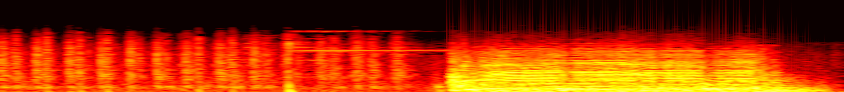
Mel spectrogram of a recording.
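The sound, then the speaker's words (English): An appointment card goes into a clocking-in machine: a run of light ticking clicks, a sharp thunk with a brief thin tone, then a loud, steady mechanical whirr that holds for about two seconds and fades. “Steed walked across to what appeared to be a clocking-in device. A small notice read, "Insert your appointment card here." Well, with pleasure.”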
